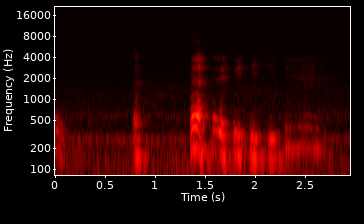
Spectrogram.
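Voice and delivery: screaming laugh. Real, not acted. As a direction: shriek with laughter. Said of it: "I'm screaming too".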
